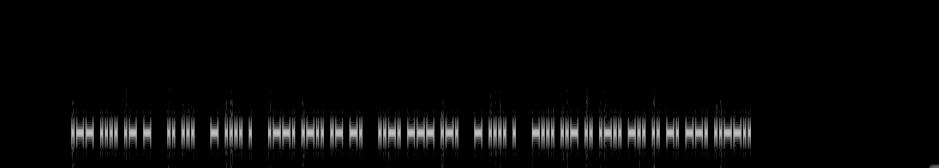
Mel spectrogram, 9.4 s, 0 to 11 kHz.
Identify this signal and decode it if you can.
Morse code, heard as a keyed tone, about 50 wpm, 700 Hz. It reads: WHAT IS THE PLAN FOR THE BUILDING?
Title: Sentences from Top 1000 Words - Review Part 5 - 50wpm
